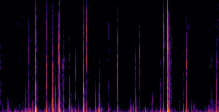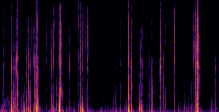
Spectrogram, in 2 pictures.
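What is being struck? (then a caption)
Kraft paper sheet. A folded, crinkled sheet of brown kraft paper is held in both hands and squeezed and crumpled with the fingertips. Irregular bursts of dry crinkling and sharp tearing-like crackles are heard, with bright snaps standing out over a low rustle.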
